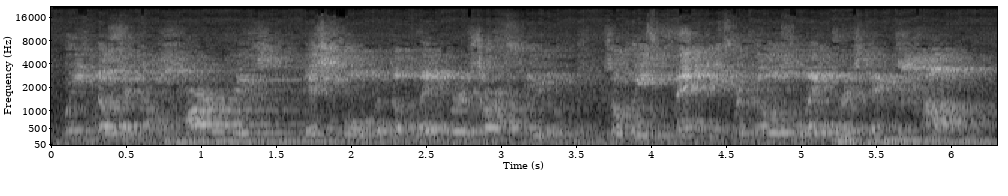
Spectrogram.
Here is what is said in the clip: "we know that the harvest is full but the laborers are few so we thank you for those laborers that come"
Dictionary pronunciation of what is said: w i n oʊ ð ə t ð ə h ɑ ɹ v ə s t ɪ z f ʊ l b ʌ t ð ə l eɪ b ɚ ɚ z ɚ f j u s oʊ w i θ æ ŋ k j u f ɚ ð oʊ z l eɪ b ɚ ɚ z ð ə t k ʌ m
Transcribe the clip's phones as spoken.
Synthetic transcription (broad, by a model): w i n oʊ ð ə t ð ə h ɑ ɹ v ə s ɪ z f ʊ l b ʌ t ð ə l eɪ b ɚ ɚ z ɚ f j u s oʊ w i θ æ ŋ k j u f ɚ ð oʊ z l eɪ b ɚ ɚ z ð ə t k ʌ m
